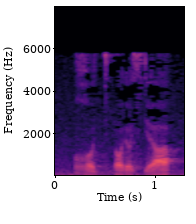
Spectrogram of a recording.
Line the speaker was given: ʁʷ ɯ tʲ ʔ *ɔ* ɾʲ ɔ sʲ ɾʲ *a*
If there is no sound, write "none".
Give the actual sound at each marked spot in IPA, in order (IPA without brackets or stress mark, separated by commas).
ɔ, a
